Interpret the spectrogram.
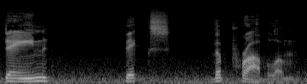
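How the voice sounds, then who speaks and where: An actor playing a stern corporate board member in a video game, speaking formally with disapproval. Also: male voice, medium pitch, big pitch swings, very slow, a bit bright, slight background noise, full character voice. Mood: stern reproach. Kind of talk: video game cutscene acting.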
